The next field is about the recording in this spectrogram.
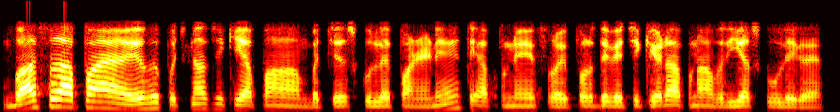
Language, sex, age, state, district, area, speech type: Punjabi, male, 18-30, Punjab, Firozpur, rural, conversation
